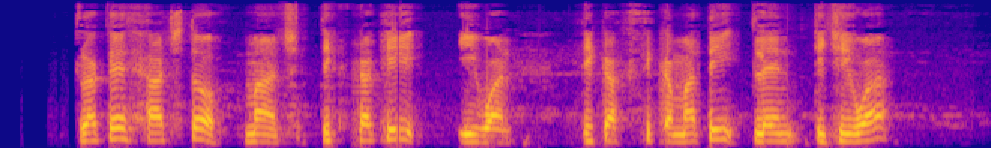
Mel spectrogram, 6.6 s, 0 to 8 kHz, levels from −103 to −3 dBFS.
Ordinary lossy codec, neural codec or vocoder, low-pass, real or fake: AAC, 32 kbps; none; 7.2 kHz; real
